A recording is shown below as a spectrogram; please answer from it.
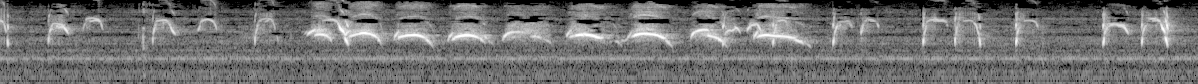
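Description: A newborn chick peeps in thin, high, repeated chirps, some quick and clipped, others longer and warbling, close and clear against a quiet indoor hum.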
